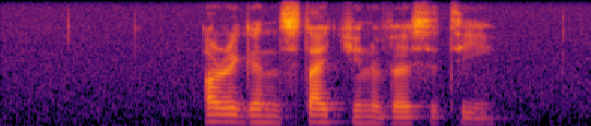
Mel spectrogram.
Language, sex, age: English, male, 21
